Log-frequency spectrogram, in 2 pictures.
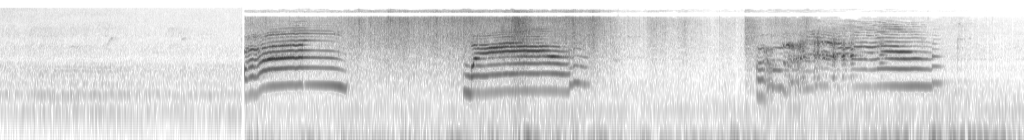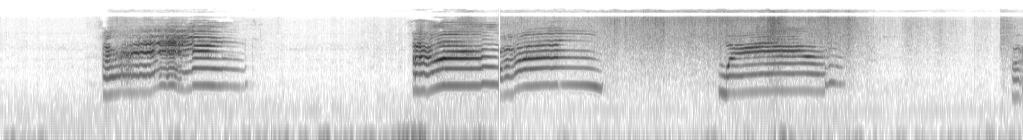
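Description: Faint steady buzzing of a honeybee for about the first two seconds. Then a domestic cat meowing again and again: about seven short, arched meows, some more broken and chirpy, with gaps of a second or so between them.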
